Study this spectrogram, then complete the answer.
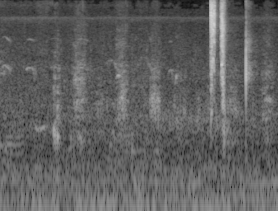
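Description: An anxious female dog at an animal shelter whimpering in soft, high whines, a few faint cries followed by sharper yips, close by in a quiet room.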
